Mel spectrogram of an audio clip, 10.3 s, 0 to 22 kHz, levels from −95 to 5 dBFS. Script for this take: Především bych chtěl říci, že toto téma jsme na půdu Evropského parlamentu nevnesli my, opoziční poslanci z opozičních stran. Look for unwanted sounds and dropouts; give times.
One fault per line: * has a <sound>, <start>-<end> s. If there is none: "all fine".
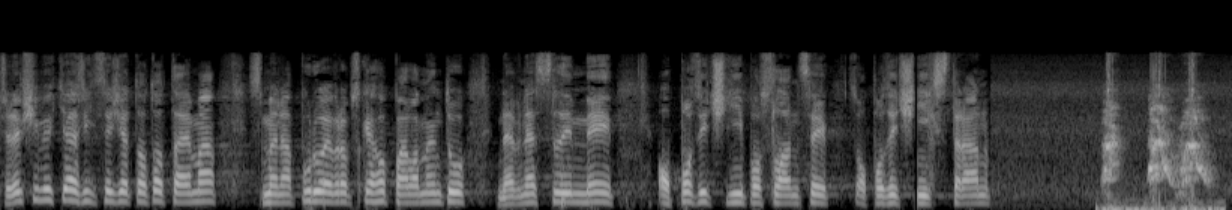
* has a dropout, 7.6-7.6 s
* has a bark, 9.1-10.2 s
